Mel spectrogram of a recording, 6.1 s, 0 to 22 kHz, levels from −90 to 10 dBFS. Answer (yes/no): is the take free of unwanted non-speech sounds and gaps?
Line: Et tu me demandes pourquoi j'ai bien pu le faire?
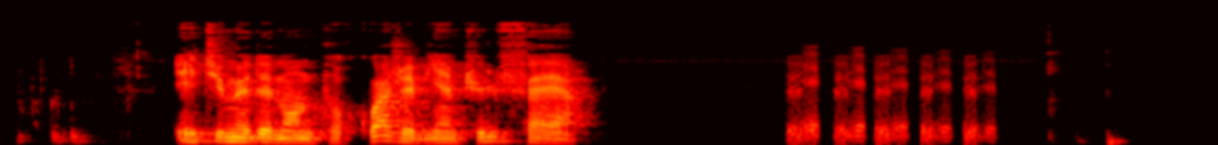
no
